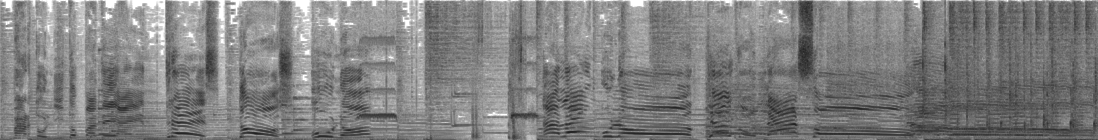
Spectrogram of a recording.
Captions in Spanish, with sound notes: Bartolito patea en... ¡Tres, dos, uno! (Sonido de silbato) ¡Al ángulo! ¡Que golazo! ¡Bravo! (Aplausos)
